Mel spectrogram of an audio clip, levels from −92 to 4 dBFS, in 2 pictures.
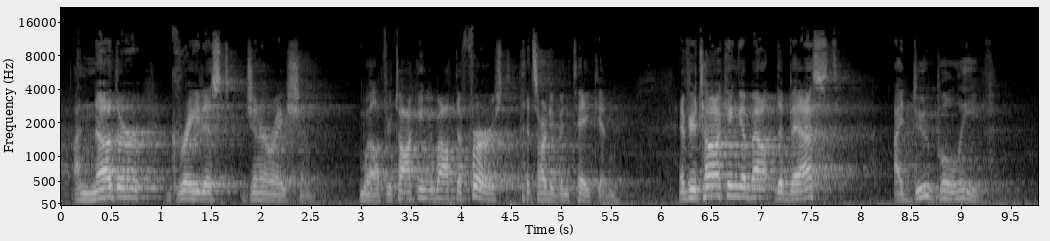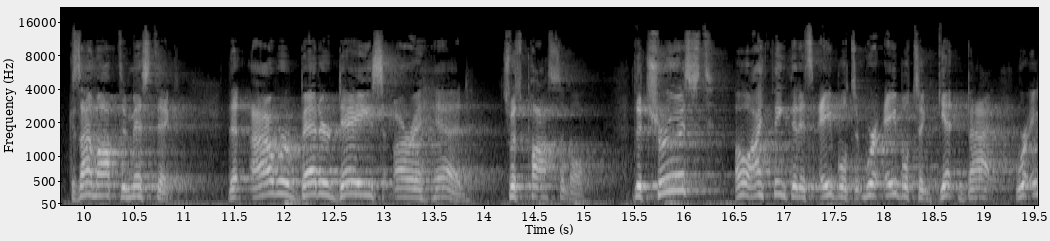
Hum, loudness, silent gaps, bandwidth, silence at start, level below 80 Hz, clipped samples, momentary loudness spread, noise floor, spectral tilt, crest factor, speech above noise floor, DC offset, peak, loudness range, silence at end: none; -28 LUFS; none; 13 kHz; 0 s; -54 dBFS; under 0.1%; 15 LU; -55 dBFS; -3.5 dB/octave; 20 dB; 28 dB; under 0.1%; -8 dBFS; 7 LU; 0 s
